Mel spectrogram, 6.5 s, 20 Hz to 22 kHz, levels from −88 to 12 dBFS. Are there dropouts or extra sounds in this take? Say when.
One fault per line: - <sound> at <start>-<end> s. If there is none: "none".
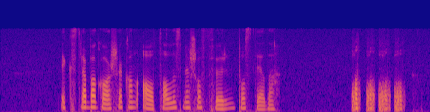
- laugh at 5.3-6.1 s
